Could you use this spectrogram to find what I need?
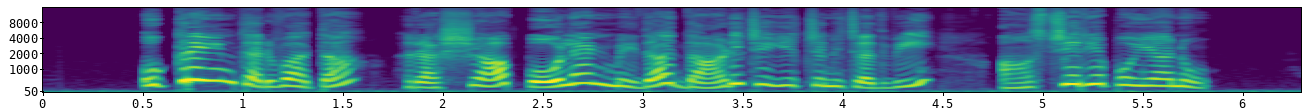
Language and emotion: Telugu, surprised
